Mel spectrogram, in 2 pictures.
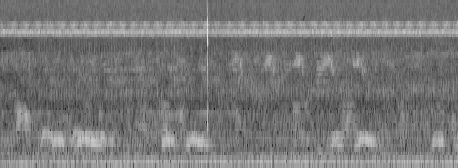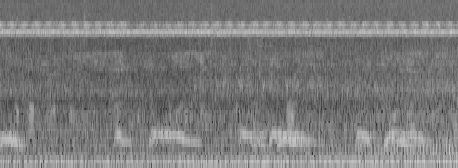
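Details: Spotted dove, a wild-caught bird used as a ground decoy, gives paired soft coos repeated in bursts every second or two, with a strong low rumble and a steady high-pitched hum throughout.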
